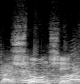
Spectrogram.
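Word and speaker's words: Sláinte: So in the meantime, I think as they pronounce it, cheers here, not Prost or Yechedal as we say in Wales, it's Slánsi.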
